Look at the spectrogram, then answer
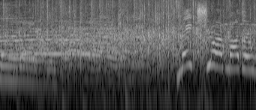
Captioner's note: audience applauds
